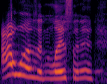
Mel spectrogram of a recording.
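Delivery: high, mild half-yelled outburst, acted in character. Voicing a character who gets caught listening: screaming in character. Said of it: "He just screams".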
